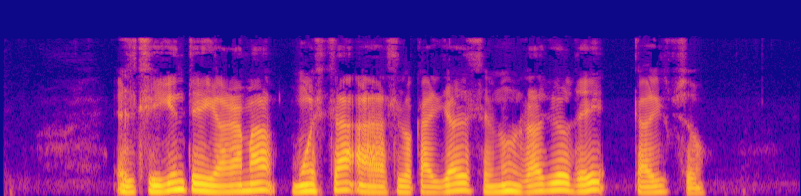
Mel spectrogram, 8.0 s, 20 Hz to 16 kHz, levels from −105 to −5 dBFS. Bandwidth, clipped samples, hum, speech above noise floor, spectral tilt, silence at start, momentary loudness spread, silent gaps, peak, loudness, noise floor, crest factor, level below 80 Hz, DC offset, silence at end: 7.8 kHz; under 0.1%; none; 48 dB; -9 dB/octave; 1.2 s; 9 LU; none; -2 dBFS; -17 LUFS; -64 dBFS; 16 dB; -48 dBFS; under 0.1%; 0.95 s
